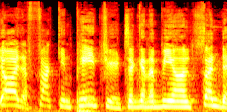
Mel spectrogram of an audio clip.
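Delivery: put-on Rhode Island accent. Retelling a waiting-room stranger's local talk: imitating a Rhode Island accent. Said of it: "that fucking nauseating accent".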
